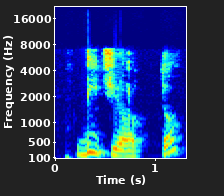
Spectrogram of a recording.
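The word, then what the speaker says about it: diciotto: আপনারা দেখতে পাচ্ছেন 17-এর ক্ষেত্রে উচ্চারণটা হচ্ছে দিচিয়াসেত্তে, 18-এর ক্ষেত্রে দিচিঅত্তো এবং 19-এর ক্ষেত্রে দিচিয়ান্নোভে, আর 20-র ক্ষেত্রে এই উচ্চারণটা হয়ে যাবে ভেন্তি।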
